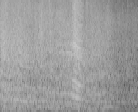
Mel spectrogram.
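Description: Race cars running on the track at Five Flags Speedway, a steady engine drone that swells as a car passes close around the middle and then fades slightly, with a commentator's voice faintly underneath.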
